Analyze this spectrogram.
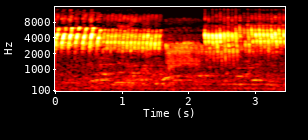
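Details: Merlok canary delivering sharp shot song for bird mastering: a rapid high rattling trill that drops to a softer, lower buzz mid-phrase, then resumes as a loud fast trill.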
